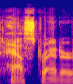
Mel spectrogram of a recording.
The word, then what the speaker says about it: Hastreiter: I am absolutely outstanding and the last name is pronounced Hastrider.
